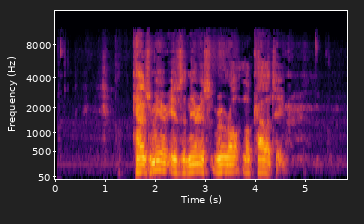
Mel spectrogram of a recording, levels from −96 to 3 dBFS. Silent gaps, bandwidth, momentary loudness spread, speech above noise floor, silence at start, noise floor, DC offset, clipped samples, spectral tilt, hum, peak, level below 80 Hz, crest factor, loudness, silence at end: none; 10.5 kHz; 14 LU; 42 dB; 0.95 s; -60 dBFS; under 0.1%; under 0.1%; -5.5 dB/octave; none; 0 dBFS; -58 dBFS; 20 dB; -18 LUFS; 1.25 s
